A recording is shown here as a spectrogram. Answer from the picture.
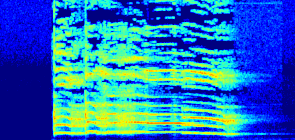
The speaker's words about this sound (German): Im selben Moment, während er noch redete, krähte der Hahn.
